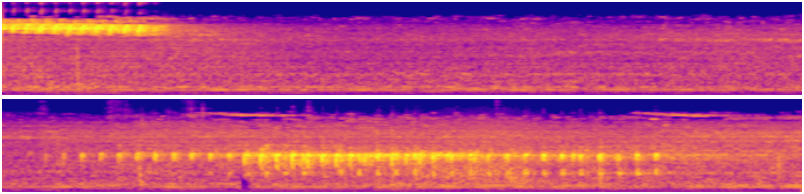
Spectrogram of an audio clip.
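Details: Common loon at Marl Lake in Kananaskis Country, Alberta, Canada, heard from the lakeside trail: a rapid, quavering tremolo of evenly pulsed notes swelling and fading over about three seconds, after a brief high songbird chirp.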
